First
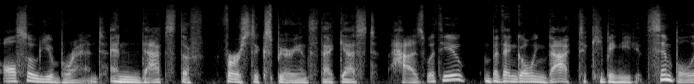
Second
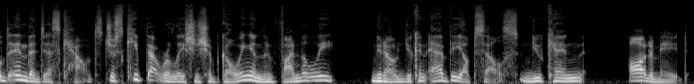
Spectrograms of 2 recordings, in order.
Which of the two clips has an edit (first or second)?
first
